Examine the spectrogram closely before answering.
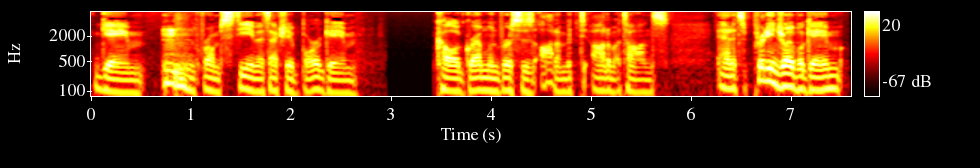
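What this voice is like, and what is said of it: Scratchy voice. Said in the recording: “my voice sounds a little on the scratchy side. I was recovering from a ailment”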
